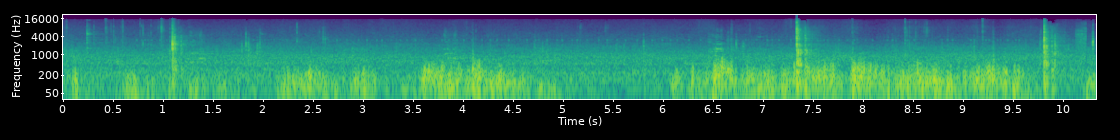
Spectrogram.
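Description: Wind buffeting the microphone in gusts, with three sharp knocks: one about a second in, a louder one about three-quarters of the way through, and another just before the end.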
